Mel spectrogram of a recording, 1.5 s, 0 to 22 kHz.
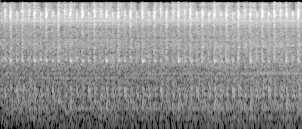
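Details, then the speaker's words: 2013 Audi Q7 3.0L diesel after oil cooler, seals and plastic housing replaced to cure coolant and oil loss, engine cover off: steady even idle with usual light diesel clatter; runs great, cover quiets it. "A little rattly, but that's the diesel engine, but we're going to put the sound insulating engine cover back on, and it quiets it down and you don't hear it from inside the car."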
